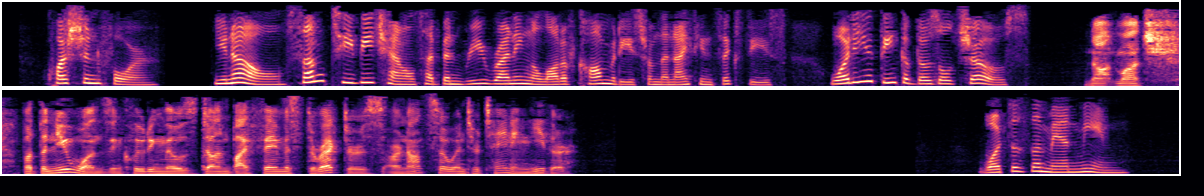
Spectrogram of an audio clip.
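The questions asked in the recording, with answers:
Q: What does the man mean?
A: Neither the old shows nor the new ones are very entertaining.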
